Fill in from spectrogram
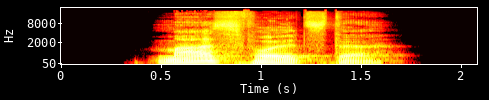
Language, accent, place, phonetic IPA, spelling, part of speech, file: German, Germany, Berlin, [ˈmaːsˌfɔlstə], maßvollste, adjective, De-maßvollste.ogg
- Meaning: inflection of maßvoll: 1. strong/mixed nominative/accusative feminine singular superlative degree 2. strong nominative/accusative plural superlative degree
